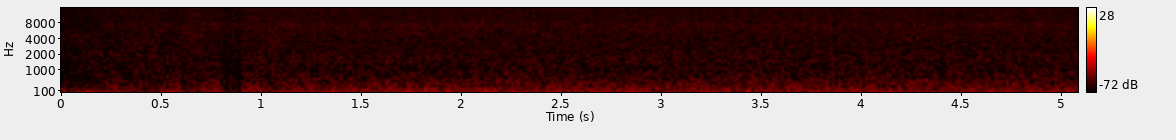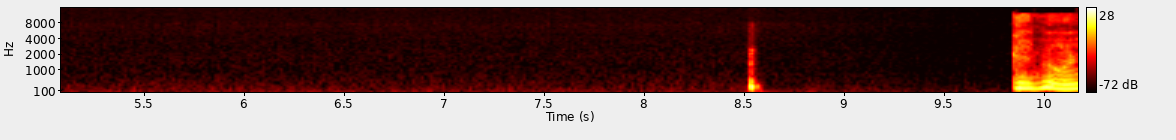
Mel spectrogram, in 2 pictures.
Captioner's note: silence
